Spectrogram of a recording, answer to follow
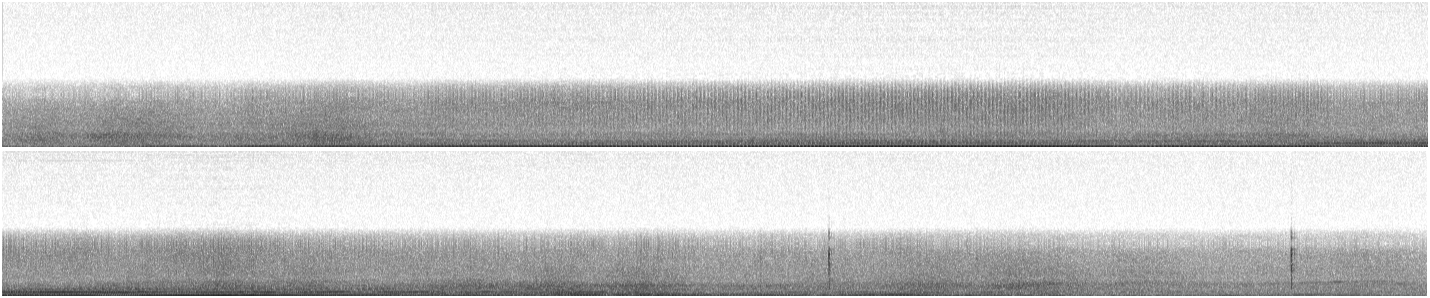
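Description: A tuk-tuk's small engine running close by, a low rumble that builds over the first ten seconds, changes pitch for a few seconds in the middle as if lightly revved, then fades toward the end.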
